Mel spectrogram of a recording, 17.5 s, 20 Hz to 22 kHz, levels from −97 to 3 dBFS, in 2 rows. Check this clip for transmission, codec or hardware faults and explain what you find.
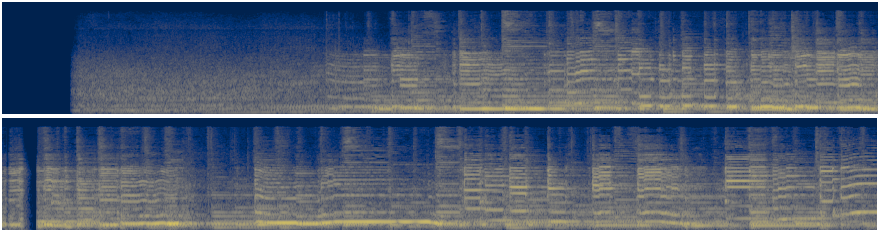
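Two transmission faults occur close together, both from packets failing to arrive in time.

Short concealed packet loss, 8.79 to 8.83 s: about 20 ms never reached the decoder, so the receiver extended the preceding sound, leaving a brief smear or wobble.

Burst of packet loss, 8.95 to 9.12 s: roughly 140 ms went missing; concealment filled about 146 ms with fading continuation, including about 40 ms of silence, before audio resumes further on.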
